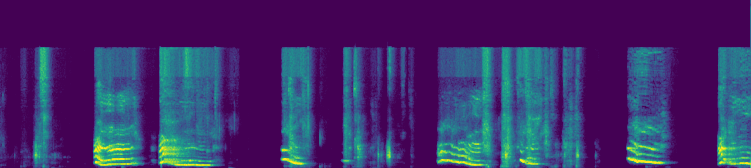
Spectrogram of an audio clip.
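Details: Myra and Remy's Cavalier King Charles Spaniel puppies, five weeks old, whine and yip indoors at Red Barn Cavaliers during a morning weight check. Bursts of high, bending whimpers and sharp yips recur irregularly, with several puppies crying at once.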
